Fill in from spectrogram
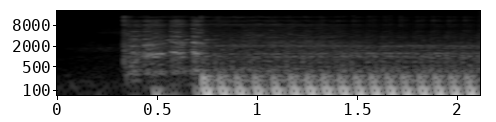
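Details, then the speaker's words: XPro Templar X 250cc dirt bike, cold, after installing a 30mm Nibbi carburetor and loosening a tight throttle cable: a slow, even thump under about 1000 rpm; the idle screw is set too low, near stalling. "it says I mean it that doesn't sound like it's over a th000 if I back it out anymore it'll die that's too low"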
